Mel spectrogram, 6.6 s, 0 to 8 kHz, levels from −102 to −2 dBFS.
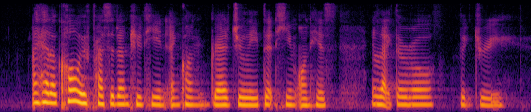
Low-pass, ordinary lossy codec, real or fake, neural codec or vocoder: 7.2 kHz; none; fake; vocoder, 22.05 kHz, 80 mel bands, WaveNeXt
